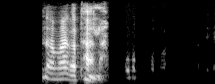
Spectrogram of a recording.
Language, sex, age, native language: Icelandic, female, 80-89, Icelandic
